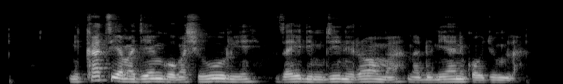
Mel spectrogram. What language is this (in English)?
Swahili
